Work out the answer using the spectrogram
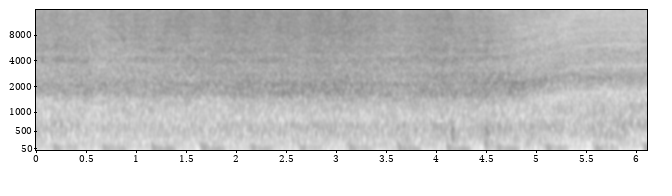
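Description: Mince and chopped onions frying in a wok, a steady sizzling hiss as they are stirred; the hiss eases off near the end.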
